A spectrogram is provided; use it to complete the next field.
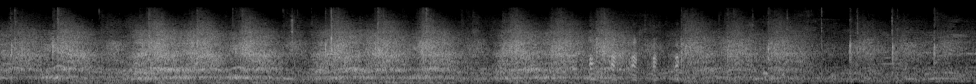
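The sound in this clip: The carnival audience at the Gran Teatro Falla reacts to a round of cuplés, clapping in a steady rhythmic beat over a loud crowd roar. The clapping thins out toward the end.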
